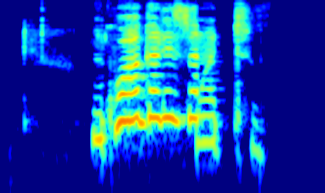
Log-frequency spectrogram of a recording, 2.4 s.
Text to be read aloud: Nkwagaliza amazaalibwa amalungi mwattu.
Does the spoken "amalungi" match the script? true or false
false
